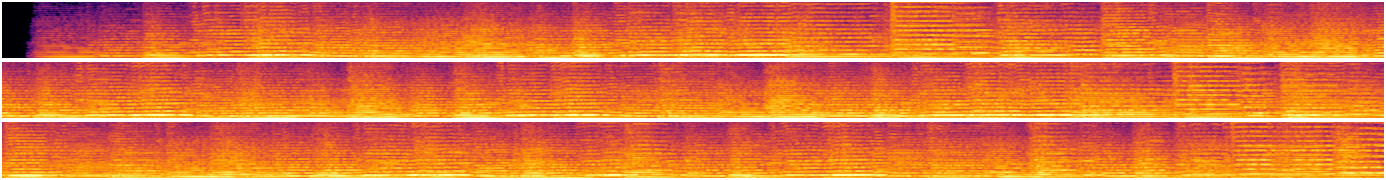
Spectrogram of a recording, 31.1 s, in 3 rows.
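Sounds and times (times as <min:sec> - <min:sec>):
Scottish fiddling quick step: 0:00.2 - 0:31.0.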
